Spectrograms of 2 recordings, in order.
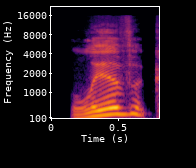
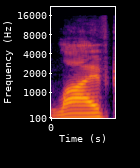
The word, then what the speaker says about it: LIV: Some of the most recognizable names from the PGA Tour will be missing from this weekend's Canadian Open as the Saudi-backed LIV Golf Invitational Series, or Live Golf Invitational Series, depending on your pronunciation, makes its debut in London, England.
